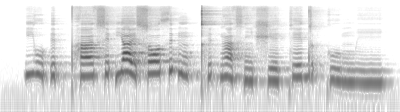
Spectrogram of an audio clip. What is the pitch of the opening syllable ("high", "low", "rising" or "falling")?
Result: falling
